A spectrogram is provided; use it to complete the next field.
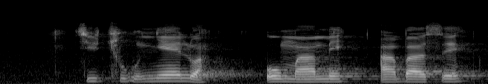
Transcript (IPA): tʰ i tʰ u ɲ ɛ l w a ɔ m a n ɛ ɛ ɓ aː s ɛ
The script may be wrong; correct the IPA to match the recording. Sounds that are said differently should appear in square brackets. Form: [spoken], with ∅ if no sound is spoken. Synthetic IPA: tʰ i tʰ u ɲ ɛ l w a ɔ m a [m] ɛ [a] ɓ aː s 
